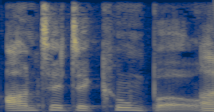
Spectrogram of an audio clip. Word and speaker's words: Antetokounmpo: Uh, Antetokounmpo.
